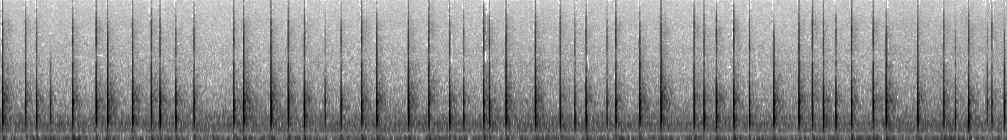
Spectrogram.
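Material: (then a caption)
Plastic. A smartphone in a black case, held upright by the microphone, is tapped and scratched with long nails, giving about fifty quick, dry, clicking taps that die away almost instantly. The taps come in an uneven, rapid rhythm over a quiet, low background.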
